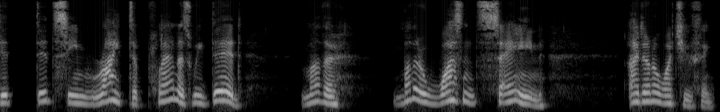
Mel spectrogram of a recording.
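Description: A man's voice: a little high, slightly rough, dry recording, clean studio sound, pitched above the performer's own voice, exaggerated voice. A man reading an audiobook, voicing a distraught young woman who pleads and falters. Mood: pleading.

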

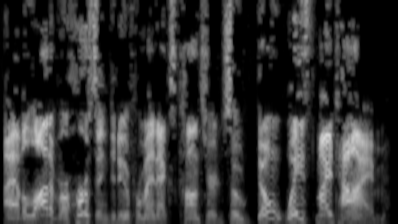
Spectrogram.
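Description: A man's voice: high-pitched, huge pitch swings, a little slow, sharp tone, no room sound, pitched above the performer's own voice, heavily acted. A man voicing a vain, pompous and nasty male school vice principal in a sneering, mocking manner for an audiobook. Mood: nasty, dismissive. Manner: sneering, self-important, mocking.

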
